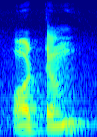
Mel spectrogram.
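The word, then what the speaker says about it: autumn: किसी वर्ड में एम और एन दोनों साथ में आएँ तो, किसी वर्ड में एम और एन दोनों साथ में आएँ तो एम और एन में एन साइलेंट होता है। जैसे ऑटम, कॉलम, डैम, हाइम, इन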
